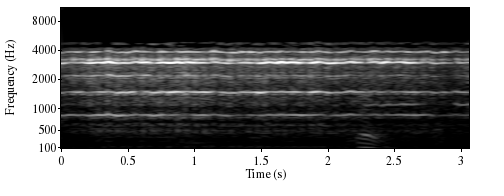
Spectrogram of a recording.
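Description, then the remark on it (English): A burglar alarm on a door rings loudly and continuously at 7:32, a steady, shrill electronic tone that holds without pause from start to finish. “burglar alarm on Bernstein's first door. It always goes haywire at 7:32”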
